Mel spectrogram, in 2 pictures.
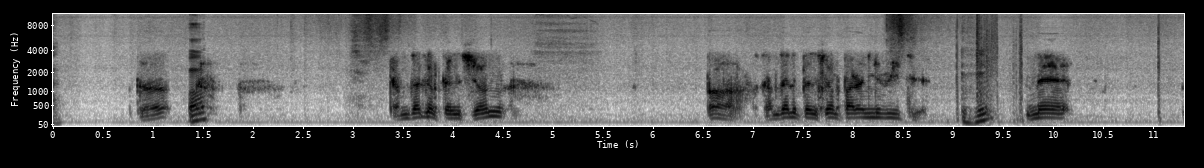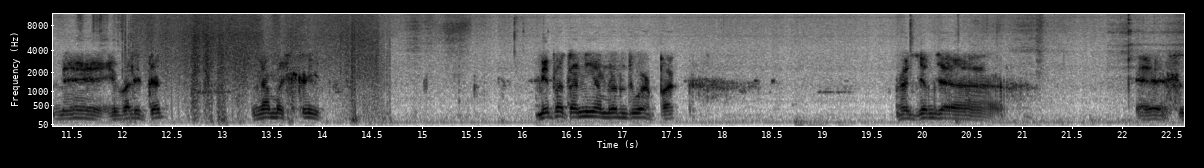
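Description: A man speaks with animation close to a microphone, in bursts with pauses.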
